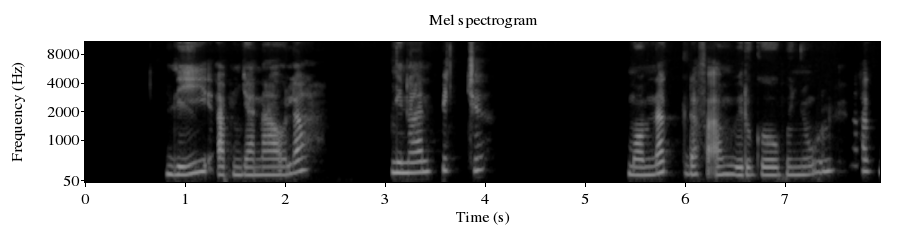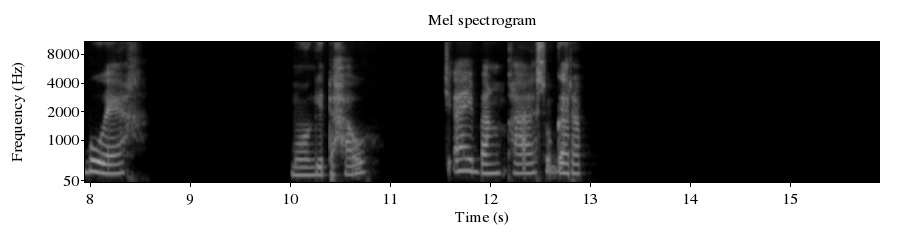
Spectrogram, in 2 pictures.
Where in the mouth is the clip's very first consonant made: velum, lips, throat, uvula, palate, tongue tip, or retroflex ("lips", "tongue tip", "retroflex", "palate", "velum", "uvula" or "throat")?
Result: tongue tip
